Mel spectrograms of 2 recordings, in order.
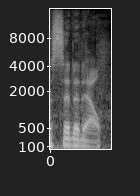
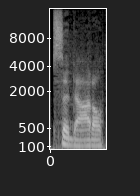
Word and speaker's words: Citadel: time constraints, there's no excuses for excluding Savannah Citadel. Yes, I learned how to pronounce it. Shut up, Sidaddle.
